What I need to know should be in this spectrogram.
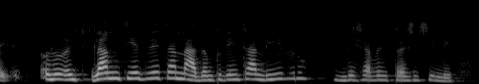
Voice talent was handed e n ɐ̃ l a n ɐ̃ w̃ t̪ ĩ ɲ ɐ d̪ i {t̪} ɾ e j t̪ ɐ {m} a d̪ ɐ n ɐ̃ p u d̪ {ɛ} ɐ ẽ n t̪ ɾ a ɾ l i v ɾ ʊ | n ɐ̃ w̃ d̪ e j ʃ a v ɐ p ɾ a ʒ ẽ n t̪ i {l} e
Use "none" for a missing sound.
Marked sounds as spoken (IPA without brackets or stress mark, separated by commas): none, n, i, l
